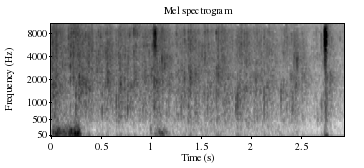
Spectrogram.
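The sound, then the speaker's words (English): Audience applause: a steady, dense patter of many hands clapping, fairly soft, with a few sharper claps standing out. No one speaks. “And so, again, if you guys will just give her a round of applause.”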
